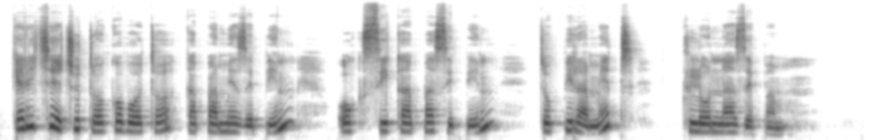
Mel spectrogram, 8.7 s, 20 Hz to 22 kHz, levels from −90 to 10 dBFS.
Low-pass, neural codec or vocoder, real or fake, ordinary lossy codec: 19.8 kHz; none; real; none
